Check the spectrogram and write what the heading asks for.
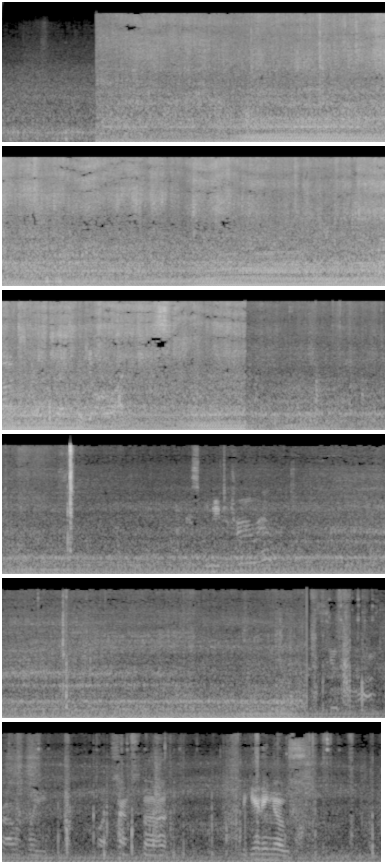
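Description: Jeep engine running on a snowy off-road trail, its pitch rising and falling as it revs and eases off, loudest about a third of the way in. After a cut partway through, the engine sound drops to a quieter, steadier running.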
